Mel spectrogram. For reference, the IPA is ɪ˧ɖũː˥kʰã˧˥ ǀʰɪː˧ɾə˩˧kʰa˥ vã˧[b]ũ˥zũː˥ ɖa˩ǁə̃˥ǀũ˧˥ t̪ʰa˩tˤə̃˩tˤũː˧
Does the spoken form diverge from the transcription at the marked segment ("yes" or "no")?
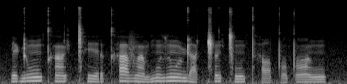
no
